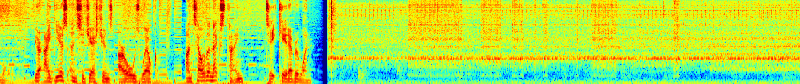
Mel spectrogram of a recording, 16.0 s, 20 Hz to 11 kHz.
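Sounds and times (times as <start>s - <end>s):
film projector clattering whir: 6.6s - 16.0s.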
